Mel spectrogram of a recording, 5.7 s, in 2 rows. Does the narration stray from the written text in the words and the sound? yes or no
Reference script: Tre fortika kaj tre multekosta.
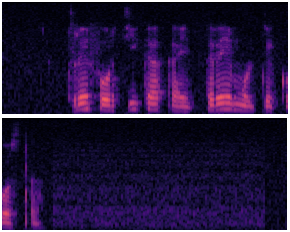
no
